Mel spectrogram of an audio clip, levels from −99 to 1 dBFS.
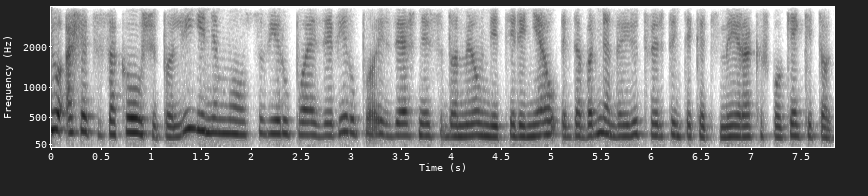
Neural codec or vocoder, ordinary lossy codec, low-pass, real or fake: codec, 24 kHz, 0.9 kbps, WavTokenizer, large speech release; Opus, 16 kbps; 3.6 kHz; fake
